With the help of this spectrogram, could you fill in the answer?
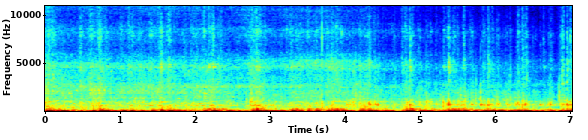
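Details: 1969 Dodge Charger V8 that sat in a field 34 years, recently cam-swapped and likely still on break-in oil, runs rough with a deep lumpy, stumbling beat under revving; owner suspects the carburetor and says timing was never dialed in.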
